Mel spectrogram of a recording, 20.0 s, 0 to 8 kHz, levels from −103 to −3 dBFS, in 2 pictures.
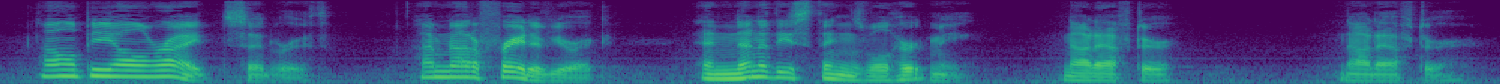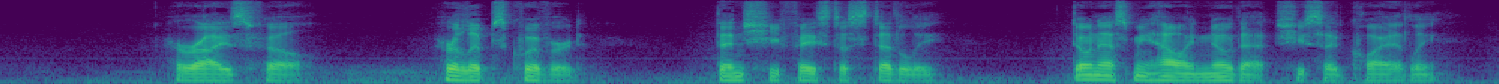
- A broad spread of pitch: Yes, wide, 8.7 semitones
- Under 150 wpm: Yes, slow, 135 wpm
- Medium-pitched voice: No, very low, 90 Hz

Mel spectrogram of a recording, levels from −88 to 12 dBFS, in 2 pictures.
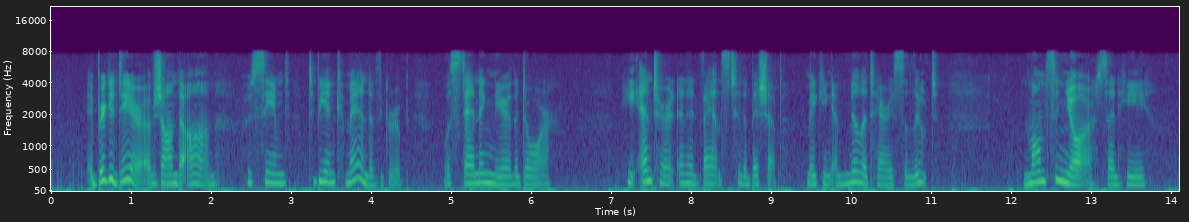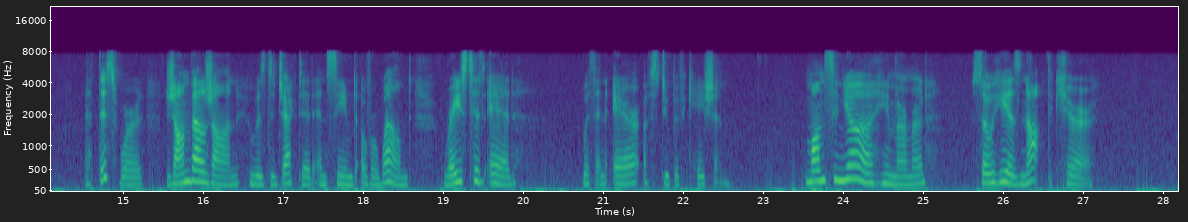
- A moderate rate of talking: No, slow, 130 wpm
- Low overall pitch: No, medium, 185 Hz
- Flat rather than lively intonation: No, average, 3.3 semitones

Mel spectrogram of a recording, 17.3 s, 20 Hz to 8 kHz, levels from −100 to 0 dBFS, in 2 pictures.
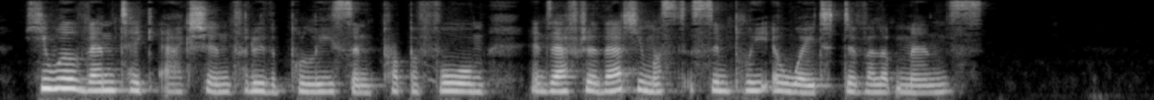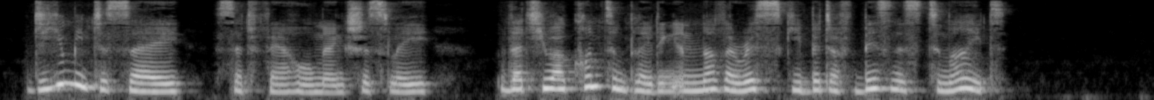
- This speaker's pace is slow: Yes, slow, 130 wpm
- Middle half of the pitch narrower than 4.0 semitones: Yes, average, 3.1 semitones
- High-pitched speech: Yes, high, 205 Hz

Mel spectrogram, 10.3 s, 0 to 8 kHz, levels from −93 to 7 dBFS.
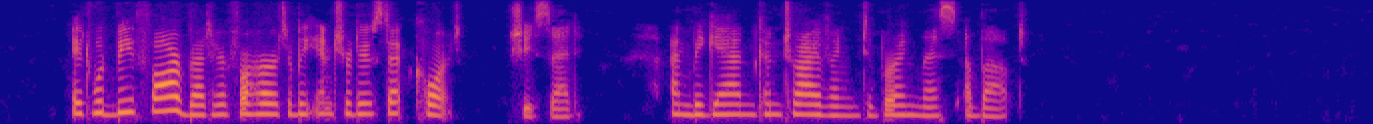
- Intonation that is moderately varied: No, narrow, 2.2 semitones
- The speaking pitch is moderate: No, high, 240 Hz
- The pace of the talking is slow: Yes, slow, 120 wpm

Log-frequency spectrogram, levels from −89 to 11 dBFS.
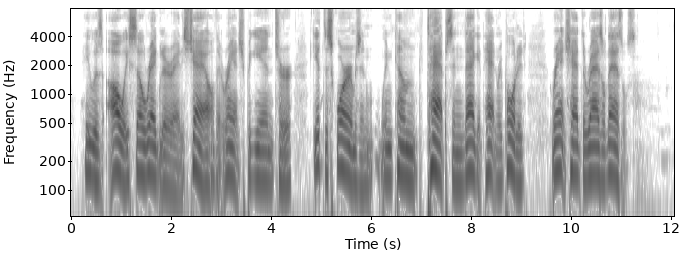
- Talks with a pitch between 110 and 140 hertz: Yes, low, 135 Hz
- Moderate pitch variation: Yes, average, 3.5 semitones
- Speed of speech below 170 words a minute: Yes, average, 145 wpm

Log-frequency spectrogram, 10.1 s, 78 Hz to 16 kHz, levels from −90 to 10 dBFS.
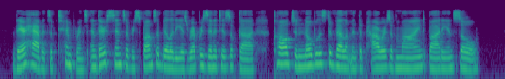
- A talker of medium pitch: Yes, medium, 175 Hz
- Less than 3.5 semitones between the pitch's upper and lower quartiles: Yes, average, 3.1 semitones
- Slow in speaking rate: No, average, 155 wpm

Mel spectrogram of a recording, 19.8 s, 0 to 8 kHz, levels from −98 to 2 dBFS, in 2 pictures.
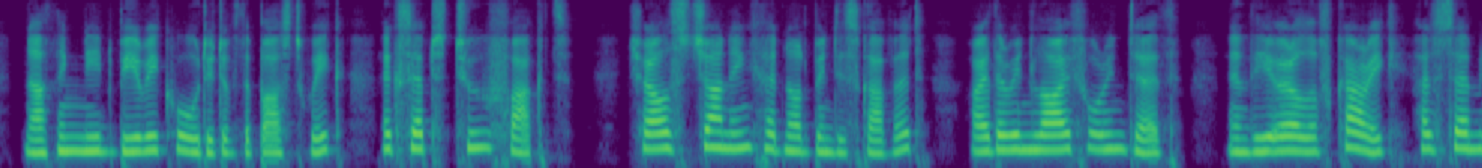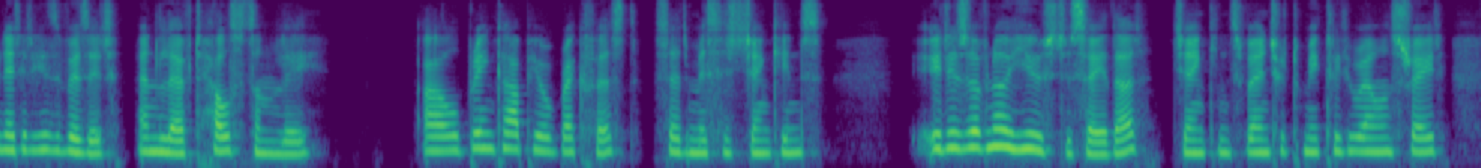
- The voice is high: Yes, high, 215 Hz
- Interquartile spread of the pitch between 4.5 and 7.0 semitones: No, average, 3.1 semitones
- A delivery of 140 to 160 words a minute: No, average, 170 wpm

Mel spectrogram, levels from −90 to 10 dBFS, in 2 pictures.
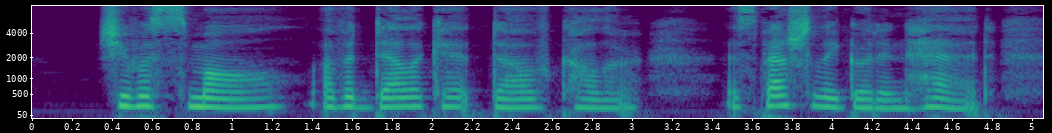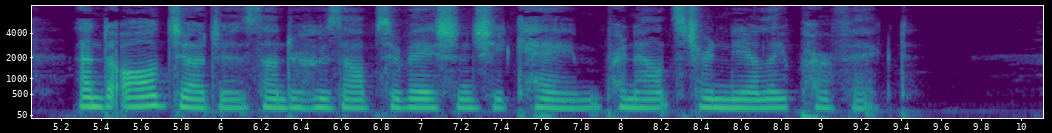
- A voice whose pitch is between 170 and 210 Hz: Yes, high, 190 Hz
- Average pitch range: No, narrow, 1.8 semitones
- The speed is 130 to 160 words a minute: Yes, average, 140 wpm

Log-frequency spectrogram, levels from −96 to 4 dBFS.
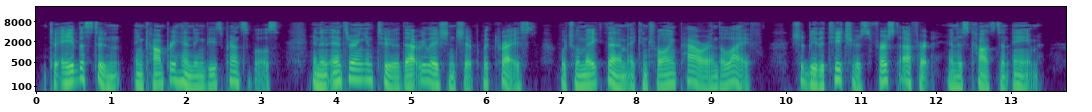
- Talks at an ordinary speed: Yes, average, 160 wpm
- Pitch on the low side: Yes, low, 110 Hz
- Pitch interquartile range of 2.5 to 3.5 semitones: No, average, 4.8 semitones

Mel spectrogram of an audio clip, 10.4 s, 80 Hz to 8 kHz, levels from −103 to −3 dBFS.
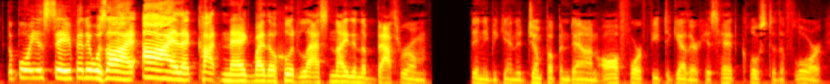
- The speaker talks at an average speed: No, fast, 225 wpm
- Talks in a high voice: No, low, 125 Hz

